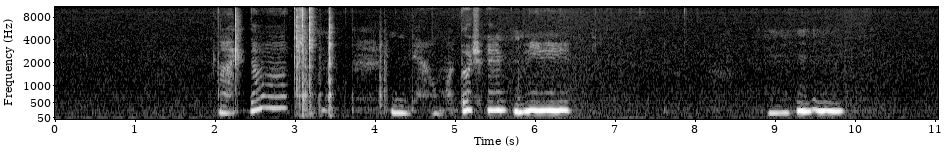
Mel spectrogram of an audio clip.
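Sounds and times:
woman whispering: 2.0s - 2.9s, 4.2s - 6.4s
woman murmuring and humming: 2.0s - 3.4s, 4.2s - 6.5s, 8.8s - 9.9s.

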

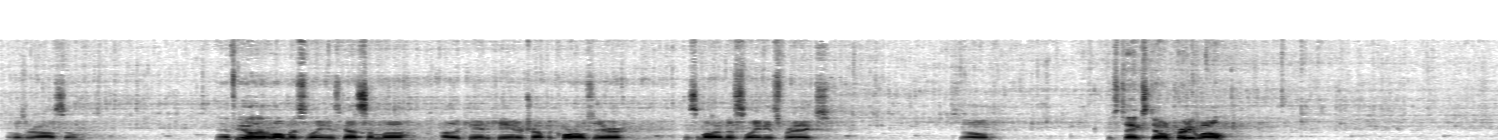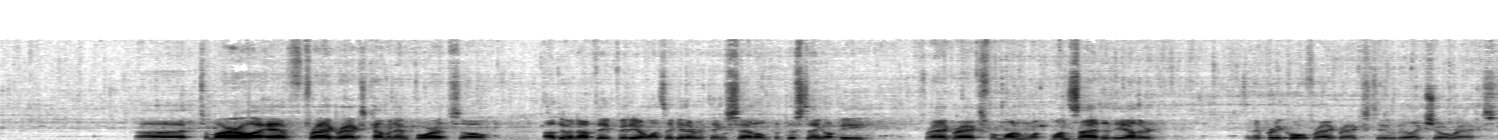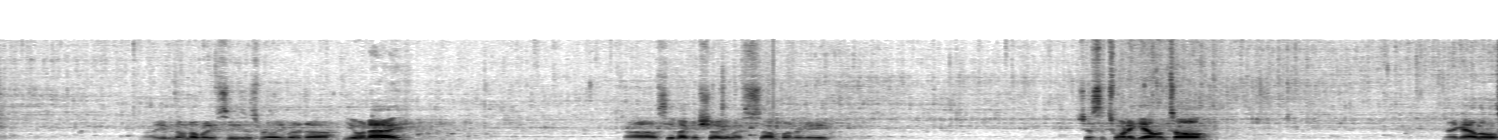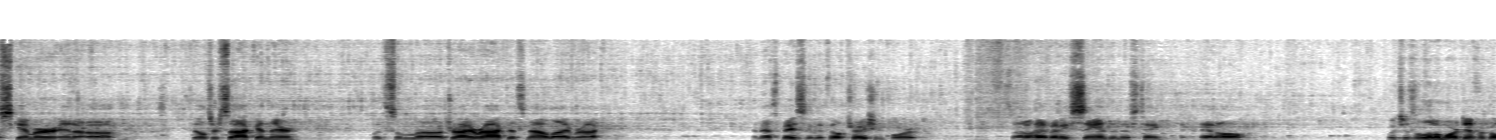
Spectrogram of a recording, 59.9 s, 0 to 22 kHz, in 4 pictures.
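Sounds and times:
aquarium water trickling: 0.0s - 59.9s.

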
